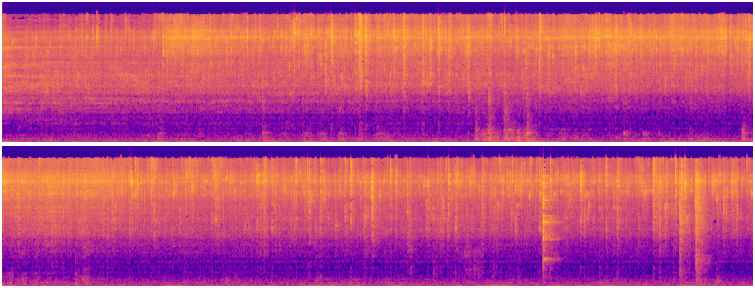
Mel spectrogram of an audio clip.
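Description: An egg frying in hot oil on a cast-iron tawa griddle: a steady sizzle that grows louder a few seconds in. A brief dull thud comes about ten seconds in, and a few sharp metal clinks of a slotted spatula against the pan, the loudest a few seconds before the end.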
